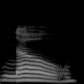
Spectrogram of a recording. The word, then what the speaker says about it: know: And then last one is no. So this one, silent letter K.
